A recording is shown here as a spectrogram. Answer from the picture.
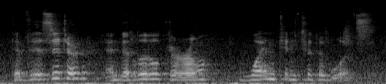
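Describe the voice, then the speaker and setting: A woman talks at a very slow pace. Noticeable background noise can be heard. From Lithuania. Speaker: Holocaust survivor. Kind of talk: personal testimony talk.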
